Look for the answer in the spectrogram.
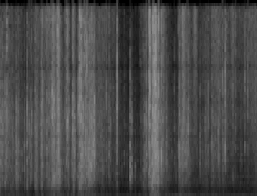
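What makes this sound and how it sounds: Hands with long nails flip and crinkle newsprint newspaper pages held up close, then rub them flat. The result is a dense stream of bright, papery crinkles and rustles, with the loudest crisp burst near the middle and softer scraping as the sheets are smoothed.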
